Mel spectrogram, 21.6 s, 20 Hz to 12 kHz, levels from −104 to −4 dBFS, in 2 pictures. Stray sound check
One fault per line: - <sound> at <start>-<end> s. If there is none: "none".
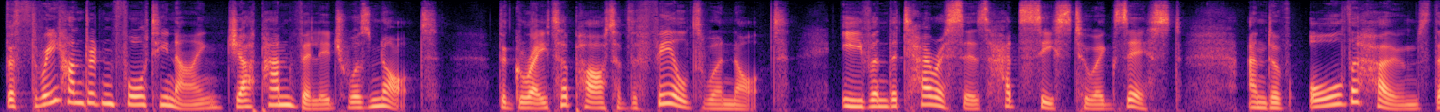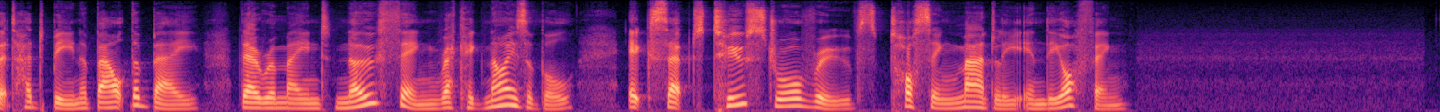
none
